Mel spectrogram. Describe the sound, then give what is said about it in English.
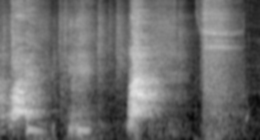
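A person's own dogs bark in four sharp, separate, loud bursts, with short pauses between each bark and no talking. “Those are my dogs.”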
